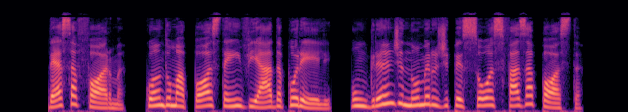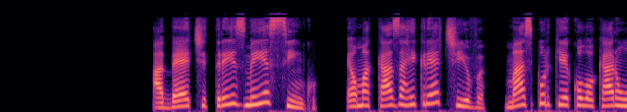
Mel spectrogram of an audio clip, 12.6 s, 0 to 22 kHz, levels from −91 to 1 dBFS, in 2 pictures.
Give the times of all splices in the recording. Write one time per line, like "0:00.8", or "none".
0:09.6
0:11.2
